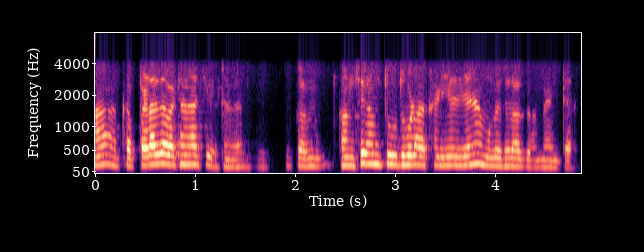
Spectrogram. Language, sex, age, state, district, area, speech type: Sindhi, male, 18-30, Maharashtra, Thane, urban, conversation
